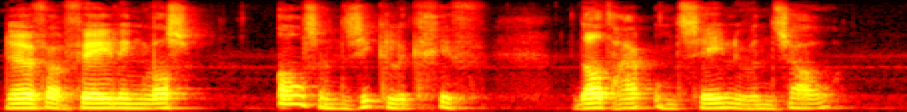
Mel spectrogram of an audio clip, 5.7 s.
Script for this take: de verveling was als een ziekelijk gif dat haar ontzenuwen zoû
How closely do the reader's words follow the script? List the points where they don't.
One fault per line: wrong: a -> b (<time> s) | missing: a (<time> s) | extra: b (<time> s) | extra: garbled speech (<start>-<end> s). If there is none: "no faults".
no faults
